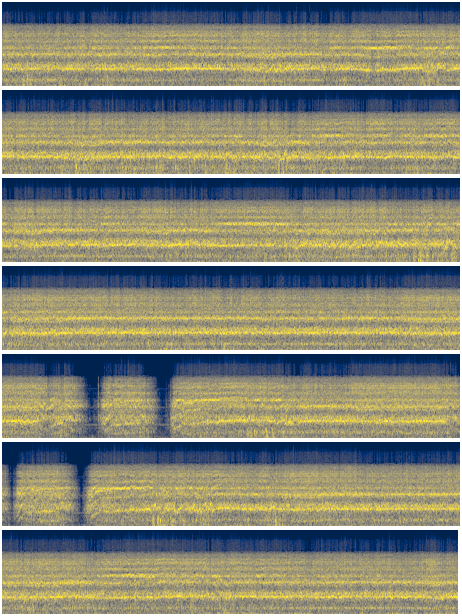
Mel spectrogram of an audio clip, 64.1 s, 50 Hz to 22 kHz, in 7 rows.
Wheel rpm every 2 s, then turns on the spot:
230, 230, 220, 220, 220, 230, 230, 220, 230, 220, 230, 220, 210, 220, 220, 230, 230, 230, 190, 90, 170, 230, 190, 100, 200, 230, 230, 220, 220, 220, 230, 230.
none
